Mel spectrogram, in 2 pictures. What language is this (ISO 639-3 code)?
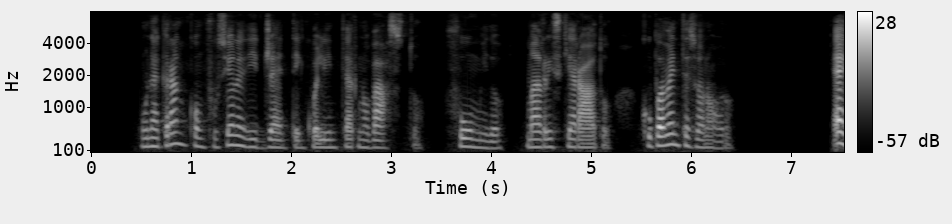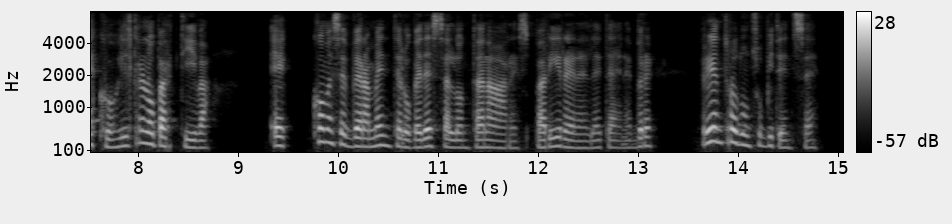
ita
